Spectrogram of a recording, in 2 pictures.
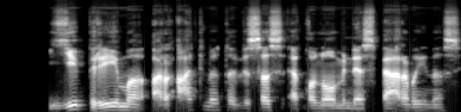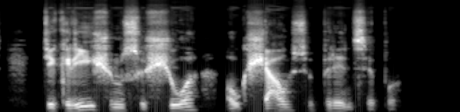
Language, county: Lithuanian, Vilnius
